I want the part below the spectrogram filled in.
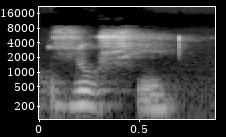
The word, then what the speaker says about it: zushi: Jak zauważyliście, że gdy wraz z innym wyrazem mm, łączymy wyraz sushi, to ten drugi człon wymawiamy właśnie jako zushi. I wynika to po prostu z japońskiej wymowy.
